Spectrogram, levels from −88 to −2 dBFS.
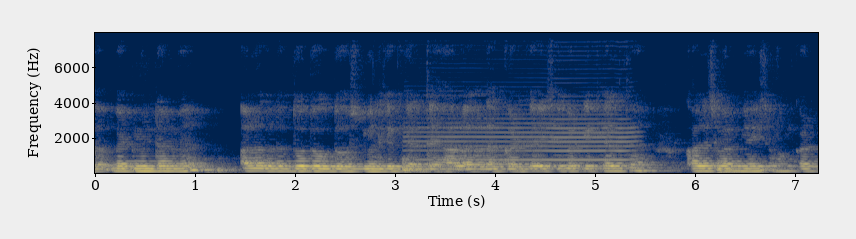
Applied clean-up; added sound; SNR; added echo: none; Wind instrument, woodwind instrument; 17 dB; reverberation time 1.2 s.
